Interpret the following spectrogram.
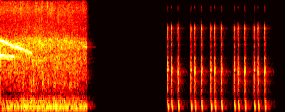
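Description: EGT Shining Crown slot game sound effects. A loud electronic win jingle with a falling sweep cuts off about a second and a half in. After a short silence comes a rapid run of short clicks, several a second.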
